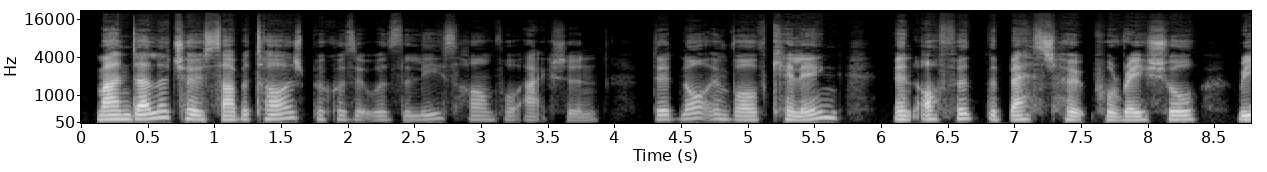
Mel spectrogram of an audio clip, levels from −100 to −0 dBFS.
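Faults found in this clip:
Zipper noise, 1.43–2.08 s, just before "it was the least": fine ticking while the level drops by roughly 10 dB. 4.58–5.16 s, between "least harmful action did" and "killing and offered the": the same ticking while the level rises by about 10 dB. Probable cause is a gain stage stepping the level around 150 times a second with no smoothing. The buzz rides only on the ramp itself, unlike a clean fader move.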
